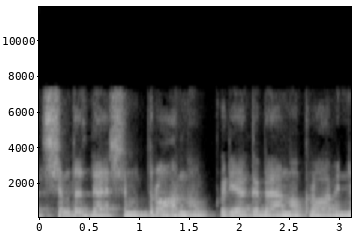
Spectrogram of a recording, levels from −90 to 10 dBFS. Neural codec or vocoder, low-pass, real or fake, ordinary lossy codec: codec, 16 kHz, 6 kbps, DAC; 7.2 kHz; fake; MP3, 64 kbps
